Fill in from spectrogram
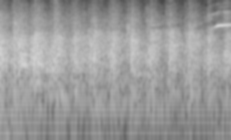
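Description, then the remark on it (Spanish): A group applauds on the Radio UMH show Despierta UMH with steady, dense clapping that holds at an even level throughout, ending with a brief high squeak over the claps. “Un aplauso para ellos.”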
